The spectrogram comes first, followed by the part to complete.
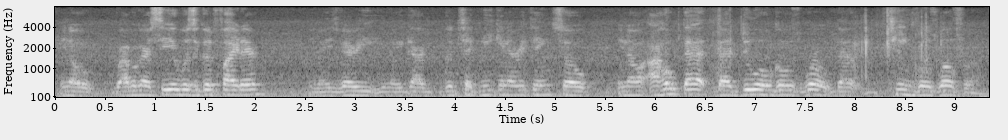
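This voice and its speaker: A man's voice: a little high, steady tone, brisk, distant mic, noisy background. A man co-hosting a podcast, talking enthusiastically and hyping people up. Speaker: podcast co-host. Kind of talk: casual boxing podcast talk.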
